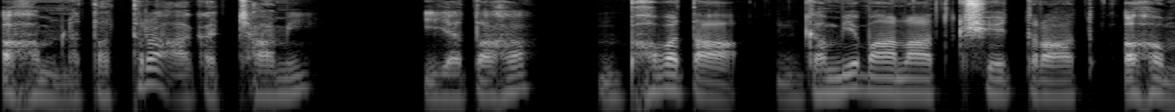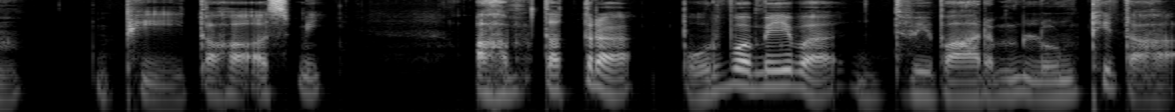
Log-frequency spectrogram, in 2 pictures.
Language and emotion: Sanskrit, fearful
